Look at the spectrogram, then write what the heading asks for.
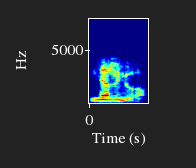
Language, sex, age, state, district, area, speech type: Santali, male, 18-30, West Bengal, Birbhum, rural, conversation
